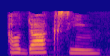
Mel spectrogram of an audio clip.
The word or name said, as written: aldoxime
